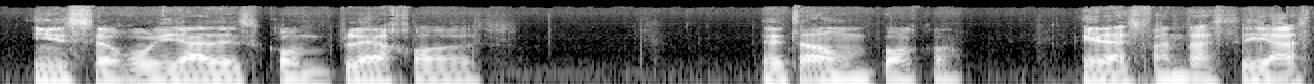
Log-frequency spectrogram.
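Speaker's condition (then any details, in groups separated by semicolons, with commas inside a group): Cerebral palsy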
